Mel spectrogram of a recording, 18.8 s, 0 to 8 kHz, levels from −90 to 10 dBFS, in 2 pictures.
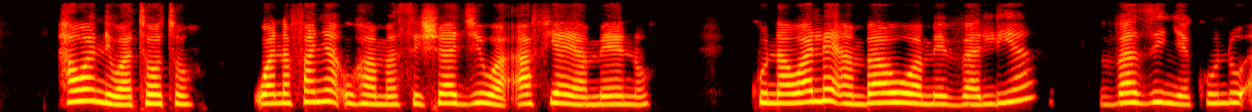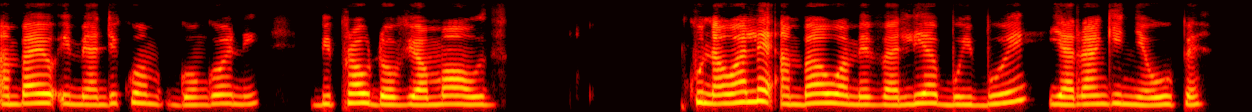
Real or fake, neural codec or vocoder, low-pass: fake; codec, 16 kHz in and 24 kHz out, 1 kbps, XY-Tokenizer; 7.2 kHz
